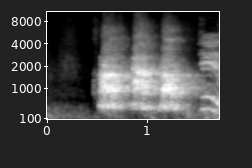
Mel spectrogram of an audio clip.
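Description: A dog gives a short string of barks or yips, two or three quick loud calls run together close by, rising out of near silence.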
